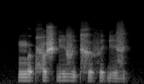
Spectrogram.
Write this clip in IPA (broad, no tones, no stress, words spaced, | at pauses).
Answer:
mɵʔħuʃ ɠiviʔxɨθi ɠiz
